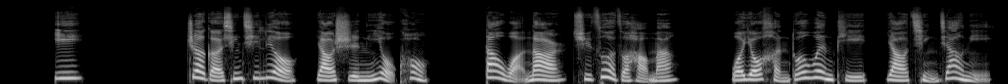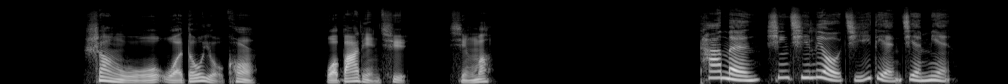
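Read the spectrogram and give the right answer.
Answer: 8点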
